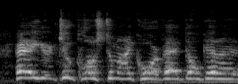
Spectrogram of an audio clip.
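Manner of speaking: shrill, screeching scream pitched very high. Retelling how a woman came out of her house yelling at him, imitating her screaming. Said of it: "she came out of that house screaming".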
